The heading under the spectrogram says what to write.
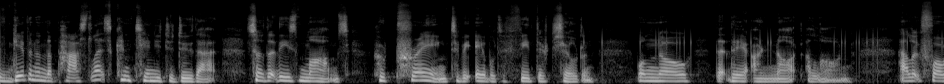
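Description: From 5.84 s to 9.43 s a train of clicks ticks over the speech at about 8.4 per second, unevenly spaced. There are some thirty pops, roughly level with the voice, likely from interference or a faulty connection. Their matching shape sets them apart from random crackle.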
